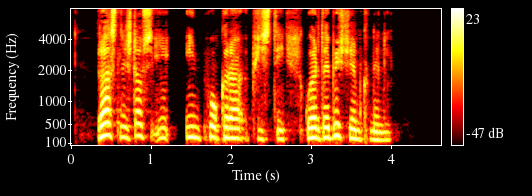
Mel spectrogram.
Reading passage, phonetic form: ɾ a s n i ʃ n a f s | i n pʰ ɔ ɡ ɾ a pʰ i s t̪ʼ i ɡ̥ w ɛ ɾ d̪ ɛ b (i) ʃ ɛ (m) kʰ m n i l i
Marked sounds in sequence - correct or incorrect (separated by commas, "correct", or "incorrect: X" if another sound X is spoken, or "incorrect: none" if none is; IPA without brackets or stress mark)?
correct, correct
